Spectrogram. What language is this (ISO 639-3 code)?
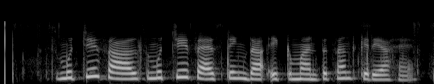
pan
